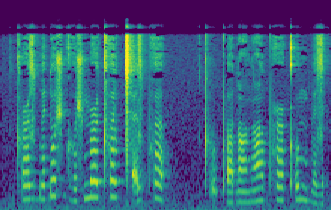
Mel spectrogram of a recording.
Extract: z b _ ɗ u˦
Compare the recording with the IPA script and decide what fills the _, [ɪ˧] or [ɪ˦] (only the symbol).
ɪ˧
